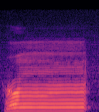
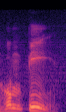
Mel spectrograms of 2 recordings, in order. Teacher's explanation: di sini mim mati bertemu fa, tidak boleh dengung, tidak boleh ikhfa. Jadi izhar di sini dan tidak boleh lama membacanya.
